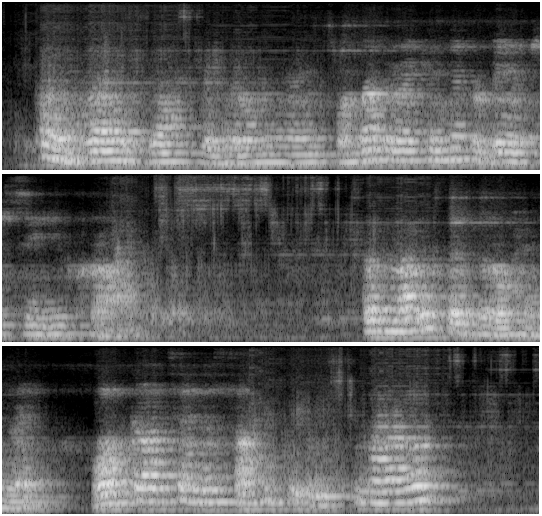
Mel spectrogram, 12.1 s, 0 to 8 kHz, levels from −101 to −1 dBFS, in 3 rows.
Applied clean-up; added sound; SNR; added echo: neural separator model SepFormer DNS4.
